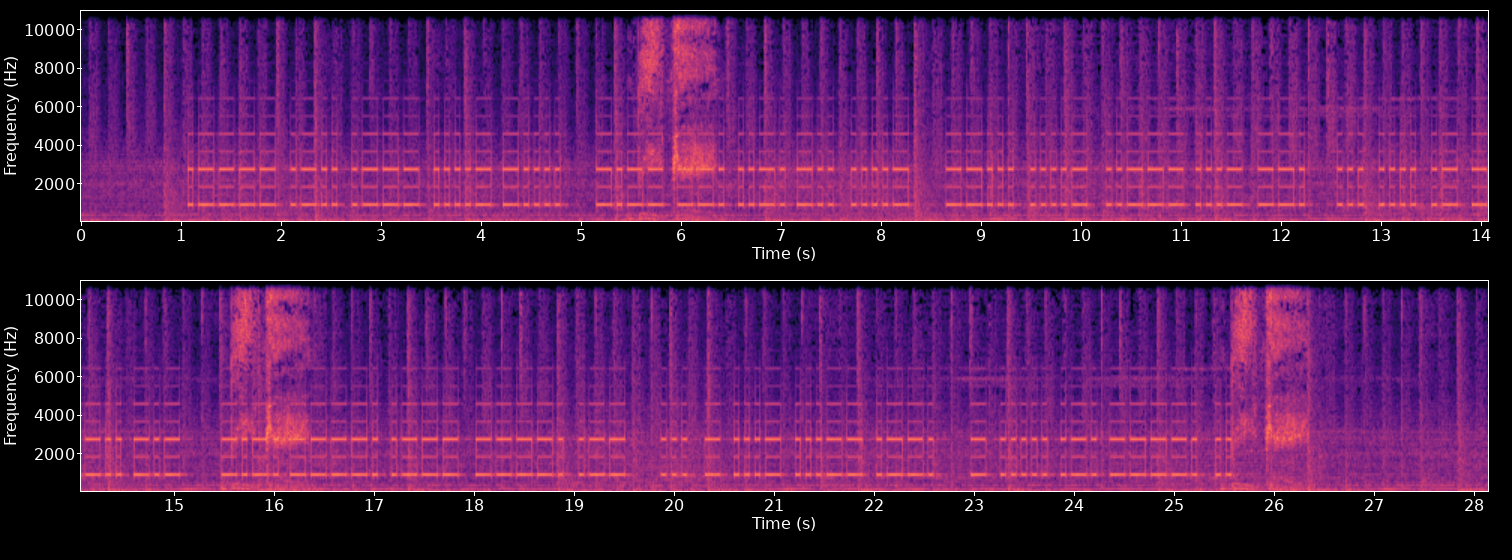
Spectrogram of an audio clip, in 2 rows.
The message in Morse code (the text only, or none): 1LJ46 YGFD4 742VG SHAZK C9J9W STV3P T5R9I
